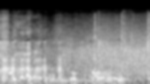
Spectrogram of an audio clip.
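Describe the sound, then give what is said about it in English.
Audience applause for an event crew: a steady, dense patter of many hands that runs the whole way through, with voices talking over it. “No, seriously, we should applaud the crew.”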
